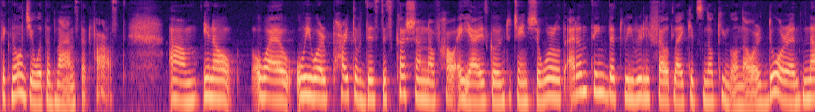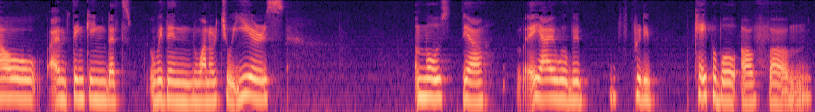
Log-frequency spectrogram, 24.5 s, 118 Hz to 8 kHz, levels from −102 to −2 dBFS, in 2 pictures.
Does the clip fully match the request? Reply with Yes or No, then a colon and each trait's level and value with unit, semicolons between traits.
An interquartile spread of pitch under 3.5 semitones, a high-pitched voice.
Yes: average, 2.7 semitones; high, 195 Hz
